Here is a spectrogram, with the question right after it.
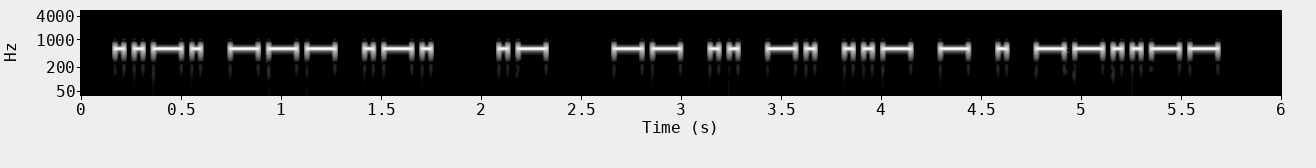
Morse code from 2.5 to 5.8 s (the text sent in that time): MINUTE,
